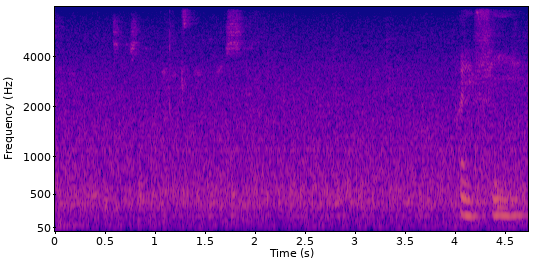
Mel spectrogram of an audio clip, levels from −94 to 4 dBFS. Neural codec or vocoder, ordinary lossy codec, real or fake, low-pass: none; none; real; none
